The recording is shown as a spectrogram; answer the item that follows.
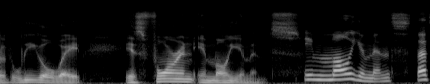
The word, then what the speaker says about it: emoluments: Oh, right, the emoluments clause. Exactly. And they gave the pronunciation, too. How was it again? It's emoluments.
